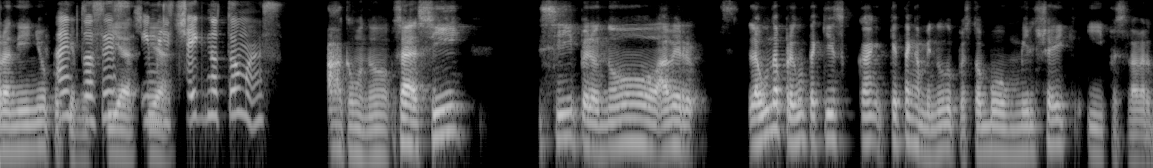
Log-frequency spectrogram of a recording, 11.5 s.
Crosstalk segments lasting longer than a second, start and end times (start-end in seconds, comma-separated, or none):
0.5-1.8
